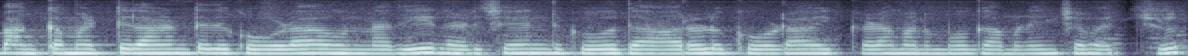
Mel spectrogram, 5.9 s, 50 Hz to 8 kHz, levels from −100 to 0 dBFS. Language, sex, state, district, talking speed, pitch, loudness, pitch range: Telugu, female, Andhra Pradesh, Chittoor, 110 wpm, 215 Hz, -13 LUFS, 210-220 Hz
